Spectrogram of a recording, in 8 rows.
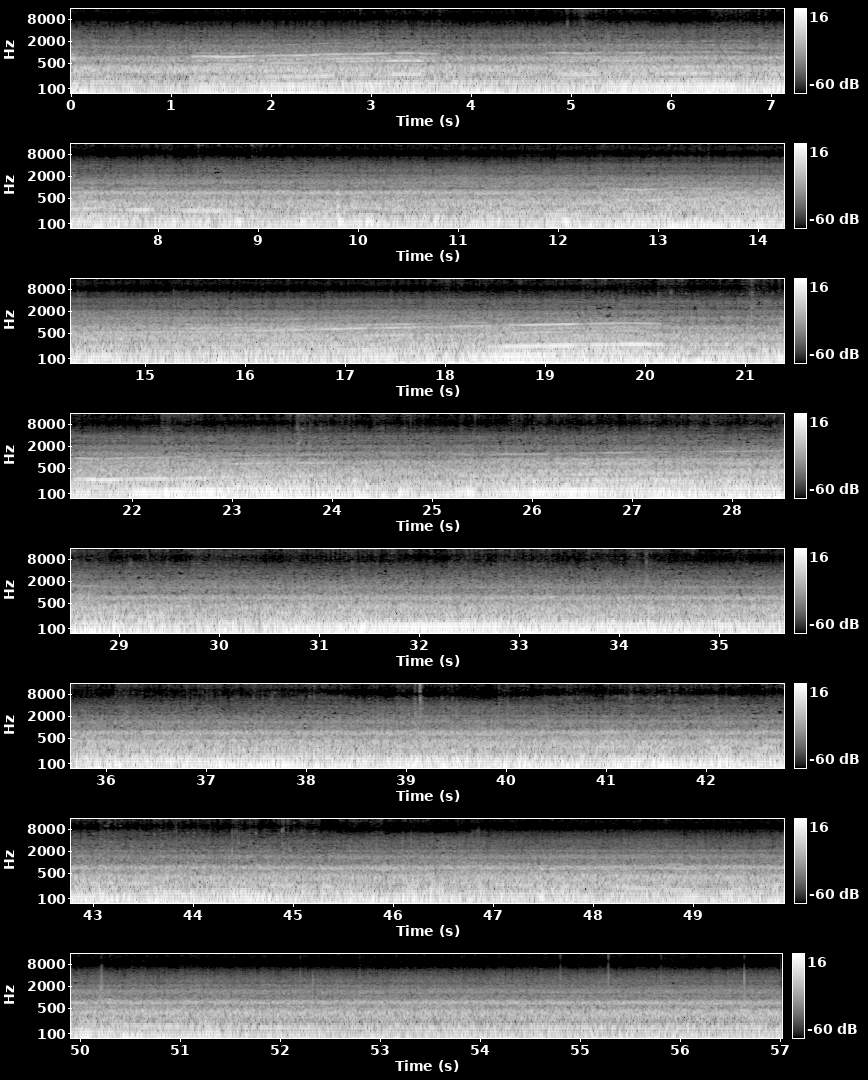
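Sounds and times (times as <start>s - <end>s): bus diesel engine rumbling: 0.0s - 57.0s
whine climbing in pitch: 1.2s - 8.7s, 15.4s - 47.8s.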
